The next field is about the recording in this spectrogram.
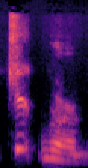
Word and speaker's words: Kierkegaard: I've always said Kierkegaard, but that is incorrect. – Yeah, the Danish, the D after the R, you know, it's actually should be something more like Kierkegaard, but I'm not a fluent Danish speaker, so.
